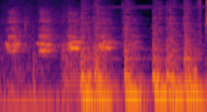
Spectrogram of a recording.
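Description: A chicken calling near the start, then background music with a steady low bass line coming in about a second in.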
